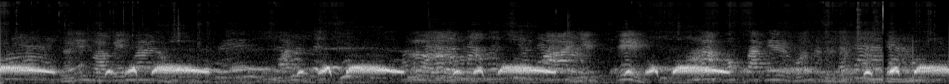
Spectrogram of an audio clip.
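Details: Captive spotted dove from a Thai breeding line of the 'sai khu ang' song style, cooing repeatedly: mid-pitched, smooth, slightly falling coos in short bursts and longer notes. A man talks between phrases.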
